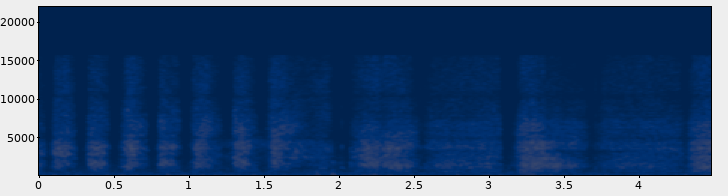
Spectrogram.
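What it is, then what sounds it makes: Plastic instant camera being rubbed and scratched. Fingertips and medium-length nails rub and scratch across the body and lens ring of a hollow, handheld yellow plastic Instax Mini instant camera. The result is a quick run of bright, hissy scraping strokes with brief dips between them, followed by longer, steadier rubs with little low-end weight.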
